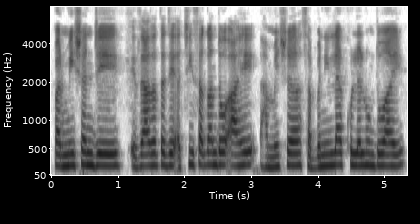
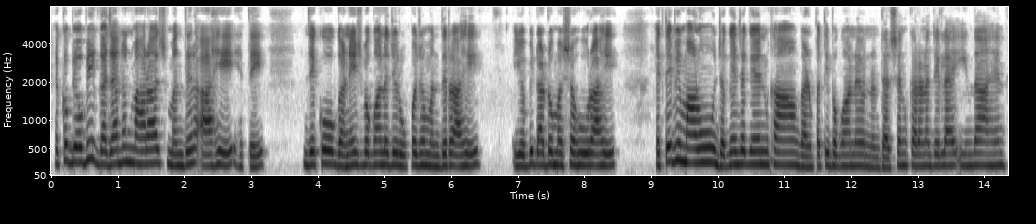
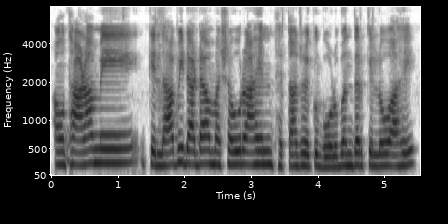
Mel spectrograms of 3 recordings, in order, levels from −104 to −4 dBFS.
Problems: none marked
